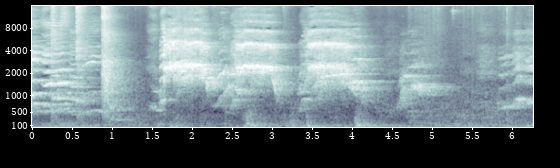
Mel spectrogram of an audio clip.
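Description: Girls screaming in three long, high-pitched shrieks, startled by a small bird flying loose in the house, with a sharp knock about a second in.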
